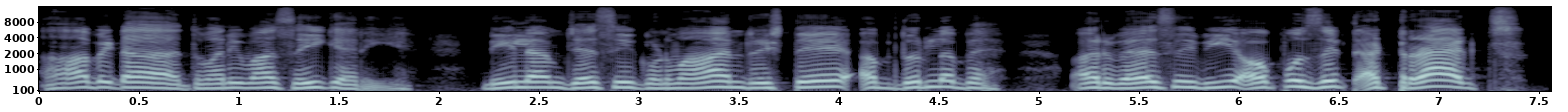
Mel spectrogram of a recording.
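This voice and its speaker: A woman voices an Indian pandit matchmaker from a folk-style story. The delivery is measured and approving, like a polite sales pitch, in a mellow, dry sound. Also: fairly even intonation, dry recording, close to an everyday voice. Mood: persuasive.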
